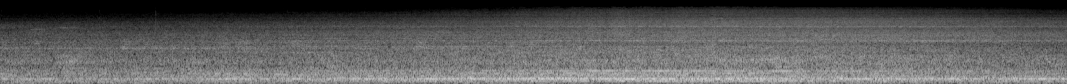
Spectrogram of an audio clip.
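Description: Intercity train running through the station with a steady rolling rumble and electric hum, growing louder to a peak about halfway through and then easing slightly.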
